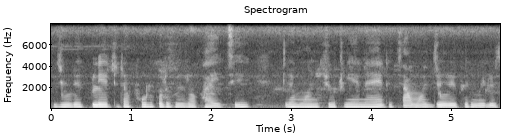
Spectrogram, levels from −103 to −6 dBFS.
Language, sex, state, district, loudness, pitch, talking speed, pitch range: Odia, female, Odisha, Sambalpur, -17 LUFS, 170 Hz, 150 wpm, 165-170 Hz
